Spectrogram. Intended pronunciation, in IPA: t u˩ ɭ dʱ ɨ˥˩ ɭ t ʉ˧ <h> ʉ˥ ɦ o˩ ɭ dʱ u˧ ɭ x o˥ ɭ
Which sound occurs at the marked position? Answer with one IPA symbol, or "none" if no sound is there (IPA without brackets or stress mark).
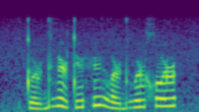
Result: h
